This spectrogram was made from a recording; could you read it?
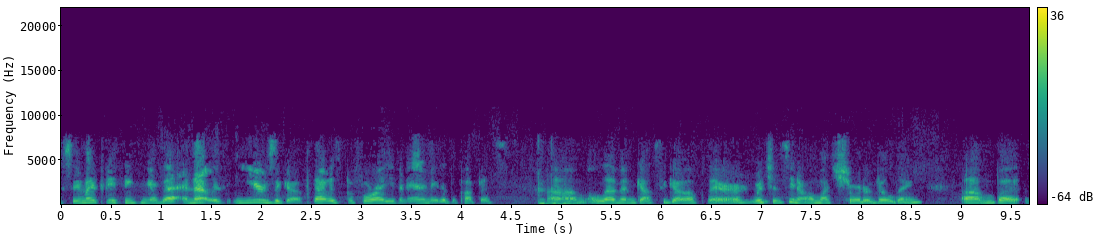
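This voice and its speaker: A woman's voice: mid-range voice, gravelly, husky, dry recording, dull audio. An American woman chatting casually as an interview guest, telling anecdotes in a hesitant, rambling way peppered with "you know". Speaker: guest, stop-motion puppet animator.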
